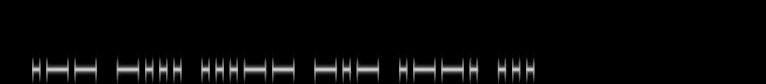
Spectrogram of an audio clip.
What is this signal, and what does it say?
Morse code, heard as a keyed tone, about 17 wpm, 700 Hz. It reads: WB3KPS
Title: USA Call Signs - 6 Characters - Repeated 2x - 17wpm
